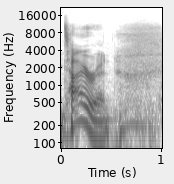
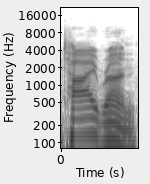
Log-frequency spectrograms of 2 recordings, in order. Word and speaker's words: Tyron: It's not even spelled with an E. It's very easy to to to read it and see Tyron. Um, but Ty Ty run.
